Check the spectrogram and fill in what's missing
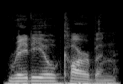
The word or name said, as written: radiocarbon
